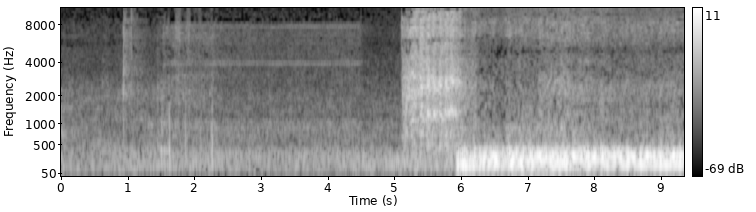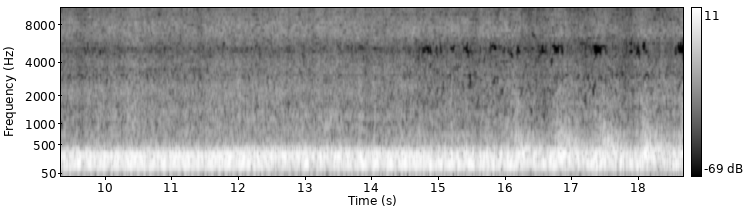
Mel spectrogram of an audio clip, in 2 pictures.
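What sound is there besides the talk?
motorcycle engine starting and revving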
